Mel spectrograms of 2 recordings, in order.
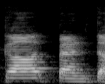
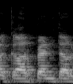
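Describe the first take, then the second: First: कारपेंटर split into three separate beats; teacher's broken-up कारपेंटर; syllable by syllable. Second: Said in the usual way. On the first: Shown as a demonstration. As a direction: break कारपेंटर after each syllable. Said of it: "इसको इकट्ठा पढ़े". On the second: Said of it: "बगैर रुके पढ़ा".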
